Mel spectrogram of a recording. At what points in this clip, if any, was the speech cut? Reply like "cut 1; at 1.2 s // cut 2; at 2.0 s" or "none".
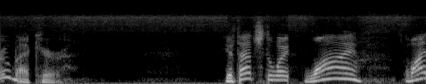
cut 1; at 2.9 s

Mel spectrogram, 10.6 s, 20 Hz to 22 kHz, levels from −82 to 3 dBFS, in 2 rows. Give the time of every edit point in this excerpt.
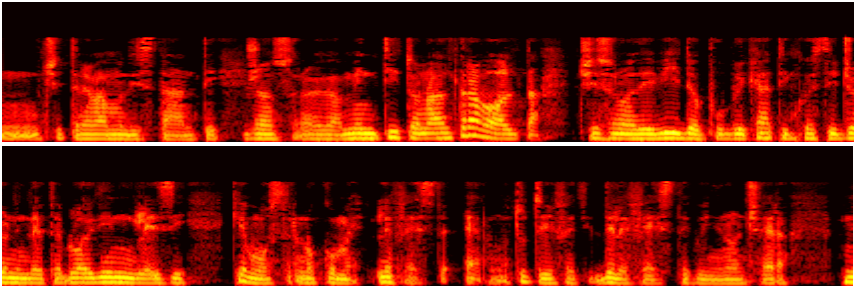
cut 1; at 1.5 s

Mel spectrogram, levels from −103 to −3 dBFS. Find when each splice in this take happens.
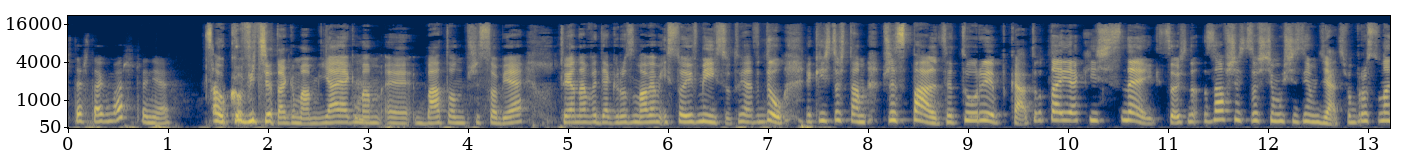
cut 1; at 6.8 s

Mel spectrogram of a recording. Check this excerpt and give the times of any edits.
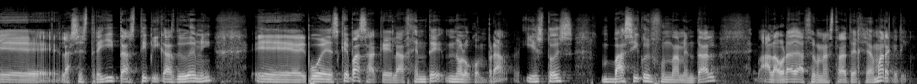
cut 1; at 3.1 s // cut 2; at 5.2 s // cut 3; at 7.5 s

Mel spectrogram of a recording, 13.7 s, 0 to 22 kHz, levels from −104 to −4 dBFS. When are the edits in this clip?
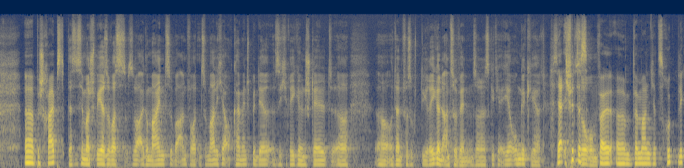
cut 1; at 1.3 s // cut 2; at 10.9 s // cut 3; at 11.9 s

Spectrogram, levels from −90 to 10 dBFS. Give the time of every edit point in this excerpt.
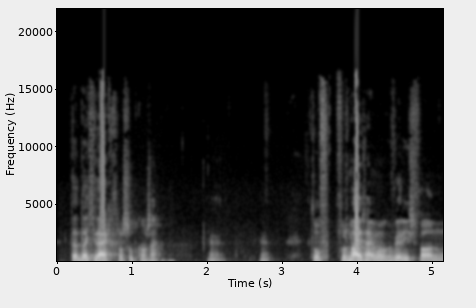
cut 1; at 1.8 s // cut 2; at 3.6 s

